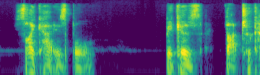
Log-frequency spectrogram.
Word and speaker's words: Saikat: So my name, Saikat, or Shoikot, as it's pronounced in Bengali, means the seashore.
